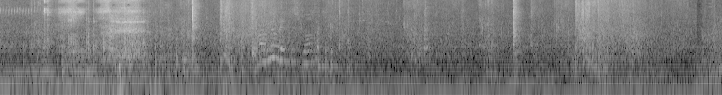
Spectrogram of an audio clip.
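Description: Water splashes and laps as a swimmer paddles through it.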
